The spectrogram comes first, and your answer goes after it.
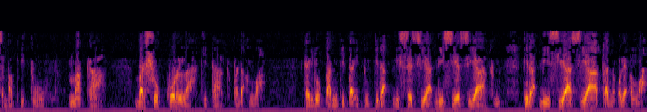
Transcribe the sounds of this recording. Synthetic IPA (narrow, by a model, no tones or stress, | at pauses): səbap̚it̪u | makʰa | bərʃukʊrlahkit̪a̰kə̥pada̰ʔɑlːɑh | kəɦidupankit̪aʔit̪ut̪ida̰ʔdisəsiadisiasiakḁn | t̪idaʔdisiasiakanolɛhʔɑlːɑ̰h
